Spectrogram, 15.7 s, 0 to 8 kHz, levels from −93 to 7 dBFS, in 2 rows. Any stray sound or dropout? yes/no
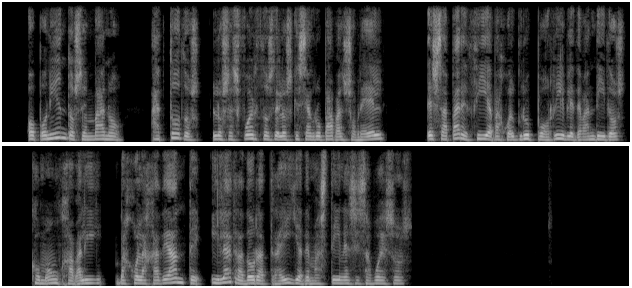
no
